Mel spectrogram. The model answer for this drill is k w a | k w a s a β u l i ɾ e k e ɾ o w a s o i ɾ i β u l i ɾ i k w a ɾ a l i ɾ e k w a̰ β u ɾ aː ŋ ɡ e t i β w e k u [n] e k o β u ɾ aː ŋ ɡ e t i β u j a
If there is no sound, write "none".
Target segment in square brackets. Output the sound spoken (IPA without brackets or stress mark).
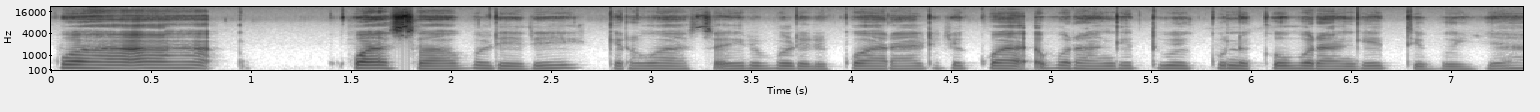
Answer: n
